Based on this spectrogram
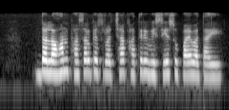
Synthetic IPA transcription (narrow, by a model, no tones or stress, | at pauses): d̪əlɔɦənpʰəsəlkesʊɾəkːʃʰakʰaːt̪ɪɾʋɪsesʊpaːjbət̪aːi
